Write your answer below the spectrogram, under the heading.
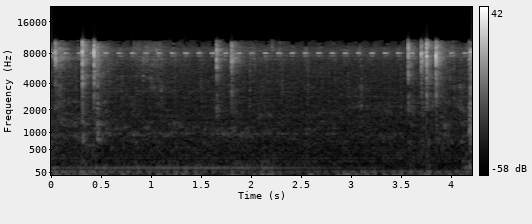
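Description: Computer mouse clicking: two quick pairs of clicks in the first two seconds, then a fast run of about four clicks near the end, over a low steady hum.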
